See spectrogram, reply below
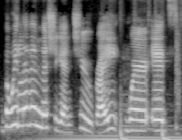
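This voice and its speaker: A woman's voice: high-pitched, faint music behind. A woman raised in the United States, chatting casually and animatedly as a guest answering viewer questions. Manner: animated, quick storytelling with emphatic swings. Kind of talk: casual chat.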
